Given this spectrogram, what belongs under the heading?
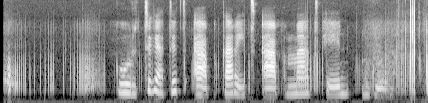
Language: Kalenjin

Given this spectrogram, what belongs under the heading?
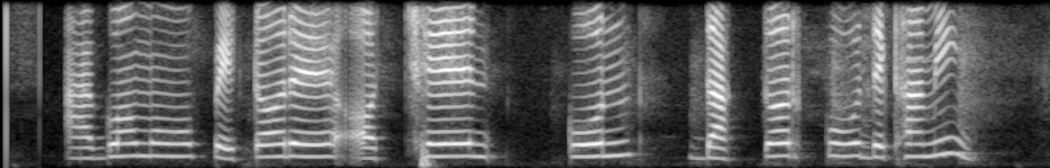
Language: Odia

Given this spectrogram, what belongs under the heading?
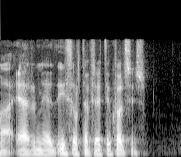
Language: Icelandic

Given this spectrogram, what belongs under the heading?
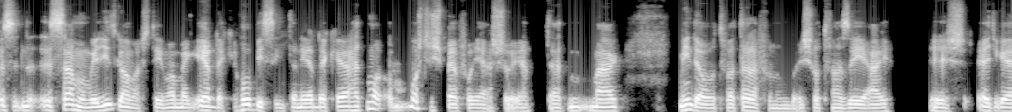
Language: Hungarian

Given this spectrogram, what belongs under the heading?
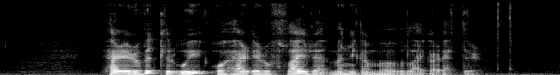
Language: Faroese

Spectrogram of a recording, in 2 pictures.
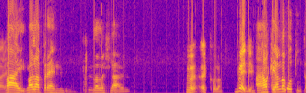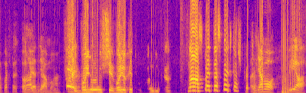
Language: Italian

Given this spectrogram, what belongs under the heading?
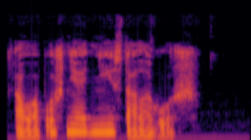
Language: Belarusian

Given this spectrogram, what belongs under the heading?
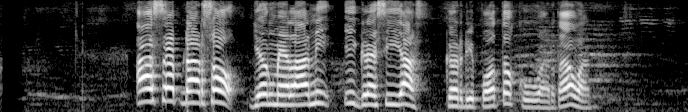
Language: Sundanese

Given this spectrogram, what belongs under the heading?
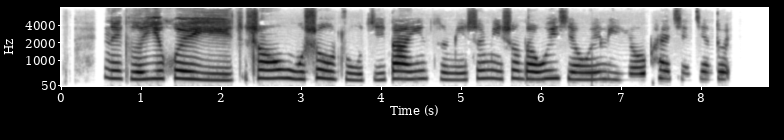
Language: Chinese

